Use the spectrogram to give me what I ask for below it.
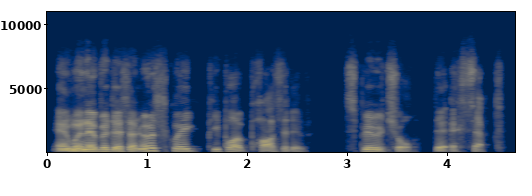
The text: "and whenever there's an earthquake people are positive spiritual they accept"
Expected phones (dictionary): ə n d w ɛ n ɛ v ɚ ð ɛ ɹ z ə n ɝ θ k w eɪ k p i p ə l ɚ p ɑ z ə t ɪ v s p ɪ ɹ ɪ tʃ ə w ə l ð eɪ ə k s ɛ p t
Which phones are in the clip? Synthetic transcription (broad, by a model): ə n w ɛ n ɛ v ɚ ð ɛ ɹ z ə n ɝ θ k w eɪ k p i p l ɚ p ɑ z ə t ɪ v s p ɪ ɹ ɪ tʃ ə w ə l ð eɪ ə k s ɛ p t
